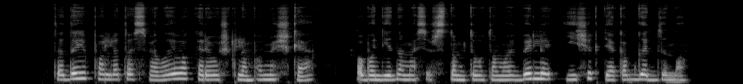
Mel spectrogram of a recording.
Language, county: Lithuanian, Šiauliai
